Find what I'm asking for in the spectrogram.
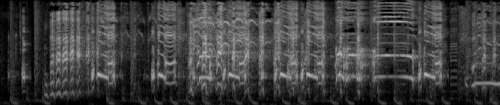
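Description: People in a comedy skit imitate chickens with their voices, making loud, rapid, repeated clucks and crowing calls almost without pause.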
